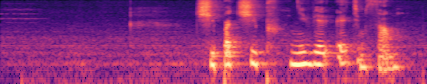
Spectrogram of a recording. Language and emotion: Russian, neutral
